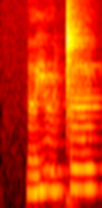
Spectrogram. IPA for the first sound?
ɘ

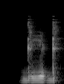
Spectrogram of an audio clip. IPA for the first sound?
ɖ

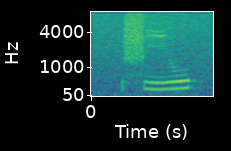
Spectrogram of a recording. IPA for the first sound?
f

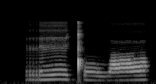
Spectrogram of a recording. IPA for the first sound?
r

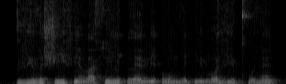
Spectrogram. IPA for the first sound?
vʲ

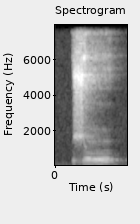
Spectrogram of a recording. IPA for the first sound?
ʒ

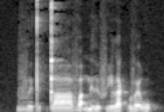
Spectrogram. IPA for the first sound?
v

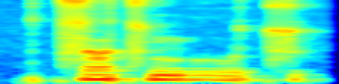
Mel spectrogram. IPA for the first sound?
t͡s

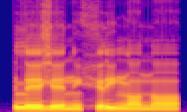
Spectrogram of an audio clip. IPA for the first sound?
l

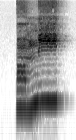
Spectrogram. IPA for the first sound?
ɔ̃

